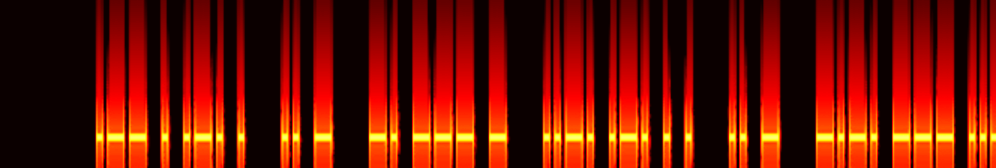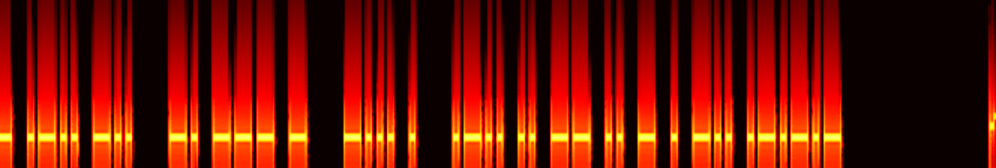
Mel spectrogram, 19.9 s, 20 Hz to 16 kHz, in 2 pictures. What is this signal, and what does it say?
Morse code, heard as a keyed tone, about 22 wpm, 700 Hz. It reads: WERE IT NOT FREE IT COULD NOT BE LIMITED.
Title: Sentences from Top 900 Words 22wpm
